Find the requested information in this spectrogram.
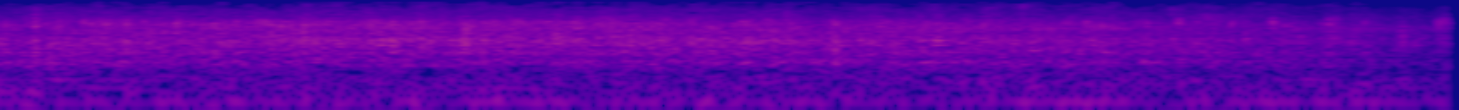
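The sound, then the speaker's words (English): Applause from a church audience welcoming visitors: a long, dense, steady roar of clapping at a strong, even level, softening a little only in the final moments. “Yes, give them a hand.”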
